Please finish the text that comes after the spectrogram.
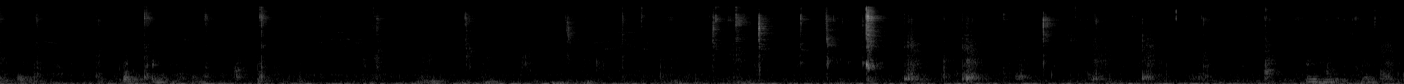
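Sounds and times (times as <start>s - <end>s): chewing with wet mouth clicks: 0.3s - 4.0s, 7.0s - 14.0s.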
